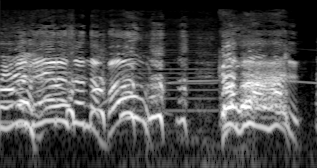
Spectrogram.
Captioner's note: laughs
